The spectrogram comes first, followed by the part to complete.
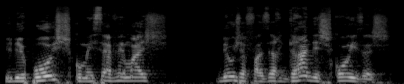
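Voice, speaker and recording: A man's voice: on the high side, measured pace. A young man with an Angolan Portuguese accent gives an earnest personal religious testimony, acting out the dialogue he quotes. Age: young adult. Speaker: church member giving testimony.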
